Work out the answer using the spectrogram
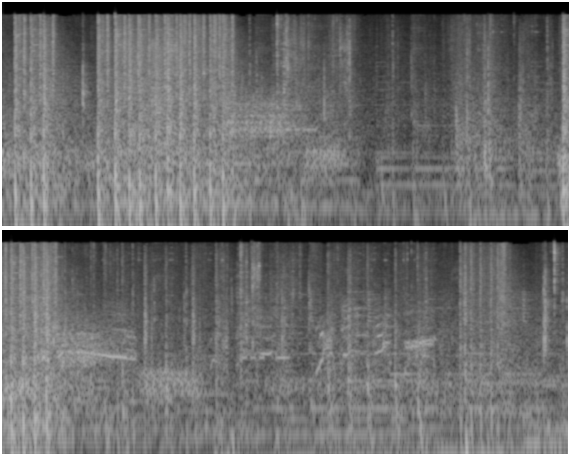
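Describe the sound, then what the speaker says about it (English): Gunfire in the video game Wolfenstein II, dense volleys of rapid shots mixed with game music and mechanical effects, loud and continuous with a brief lull midway before the firing swells again. "sometimes the gunfire is too loud to hear it"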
